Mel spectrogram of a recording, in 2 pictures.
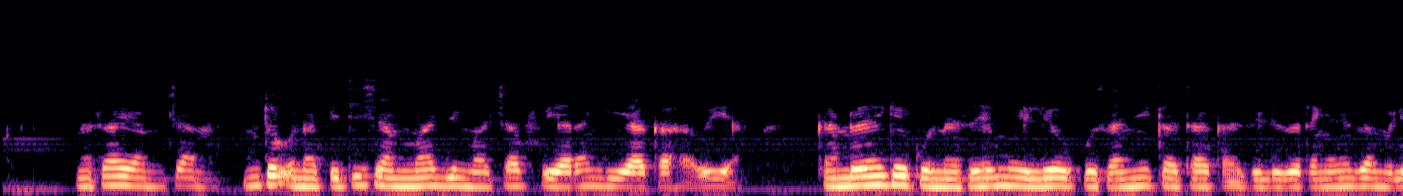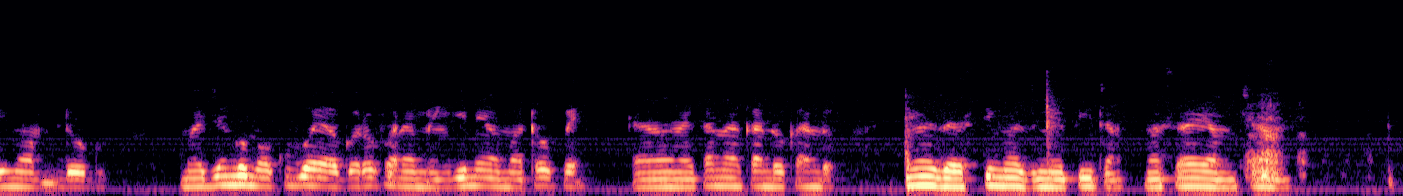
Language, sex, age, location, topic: Swahili, male, 18-24, Nairobi, government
